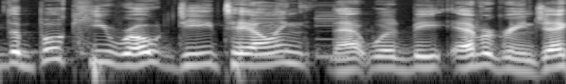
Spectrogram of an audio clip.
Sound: buzzer beeping

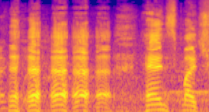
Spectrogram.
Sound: laughing

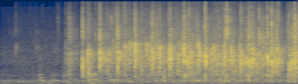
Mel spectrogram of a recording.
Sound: applause

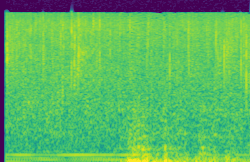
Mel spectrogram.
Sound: thunder

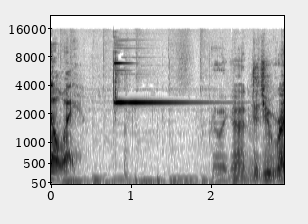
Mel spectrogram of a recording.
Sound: ding

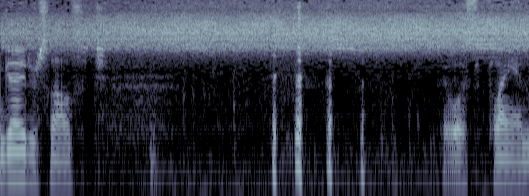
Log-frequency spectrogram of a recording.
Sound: laughs

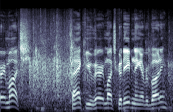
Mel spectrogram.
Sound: applause

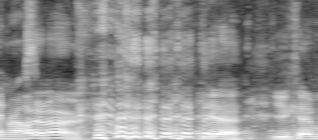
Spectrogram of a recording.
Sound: giggles

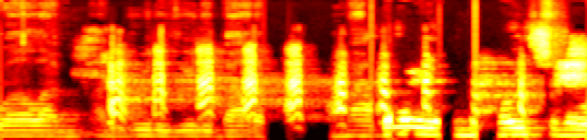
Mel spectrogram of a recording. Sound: laughing

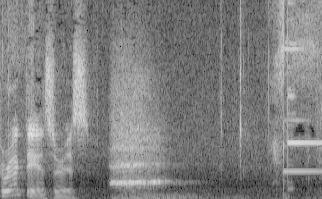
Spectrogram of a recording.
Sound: tires screeching

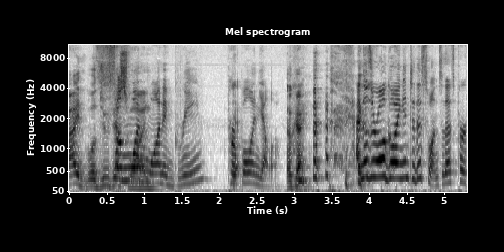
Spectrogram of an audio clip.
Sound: laughs

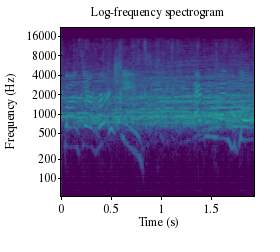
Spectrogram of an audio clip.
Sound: applause

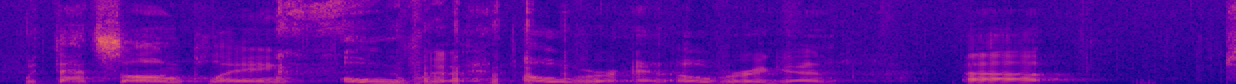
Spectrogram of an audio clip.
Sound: laughing

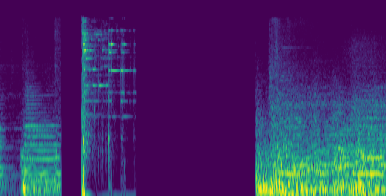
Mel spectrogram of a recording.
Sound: glass smash

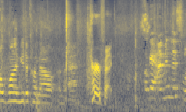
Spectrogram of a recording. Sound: claps

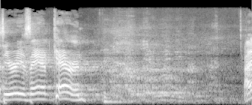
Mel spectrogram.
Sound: audience laughing

